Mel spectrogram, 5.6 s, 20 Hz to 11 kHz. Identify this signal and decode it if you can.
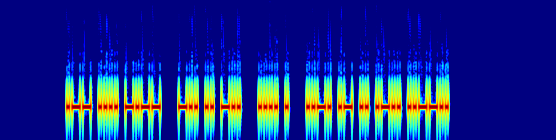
Morse code, heard as a keyed tone, about 44 wpm, 700 Hz. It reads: WHY DID HE FAIL?
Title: Sentences from Top 1100 Words 45wpm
